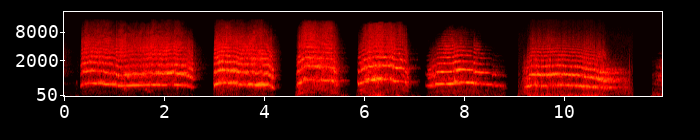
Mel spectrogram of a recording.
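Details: Elephant trumpeting in a run of six long brassy blasts, each about one to two seconds, strongly harmonic and slightly wavering, with short silent gaps between and no other sounds.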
